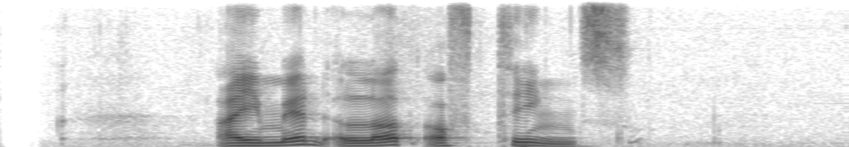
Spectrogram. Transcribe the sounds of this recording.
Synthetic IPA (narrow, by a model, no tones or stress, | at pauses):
ʔajmedə̰lɔtɔft̪ʰɪ̃ŋs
